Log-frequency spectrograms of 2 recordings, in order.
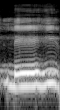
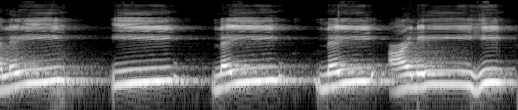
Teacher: اے نہیں لگانا, ای لگانا ہے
